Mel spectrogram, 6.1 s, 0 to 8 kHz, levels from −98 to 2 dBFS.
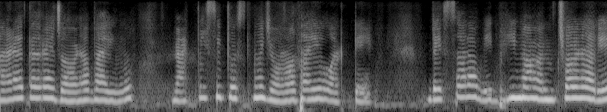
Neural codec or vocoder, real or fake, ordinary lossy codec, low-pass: codec, 16 kHz, 1 kbps, FreqCodec, smaller model; fake; none; none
